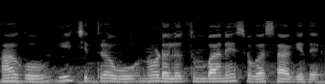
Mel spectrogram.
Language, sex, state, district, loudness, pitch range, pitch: Kannada, male, Karnataka, Mysore, -23 LUFS, 130-145 Hz, 140 Hz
